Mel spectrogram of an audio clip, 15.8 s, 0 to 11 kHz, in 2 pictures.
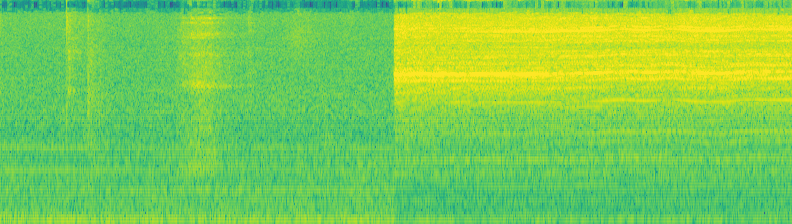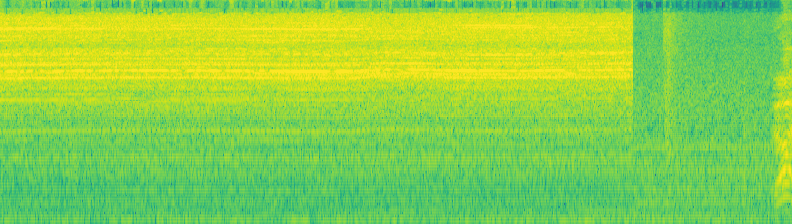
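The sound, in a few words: wire wheel tidying weld runs on CAT 336D2L dipper arm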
